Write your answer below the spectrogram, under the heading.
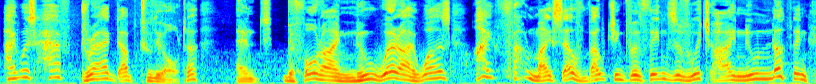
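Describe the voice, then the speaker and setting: Earnest victorian gent, loyal sidekick type, super expressive up and down delivery, audio drama. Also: male voice, a little high, unhurried. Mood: flustered, amused. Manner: formal, expressive storytelling diction. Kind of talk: period audio drama acting.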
